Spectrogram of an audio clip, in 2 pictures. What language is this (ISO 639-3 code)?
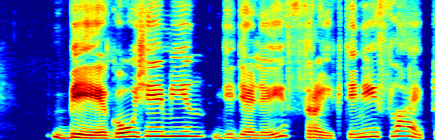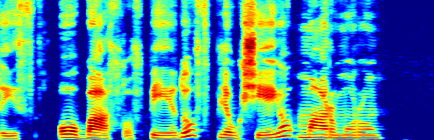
lit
